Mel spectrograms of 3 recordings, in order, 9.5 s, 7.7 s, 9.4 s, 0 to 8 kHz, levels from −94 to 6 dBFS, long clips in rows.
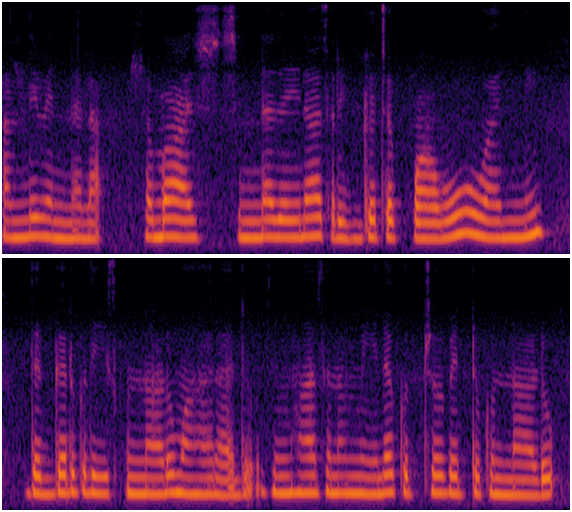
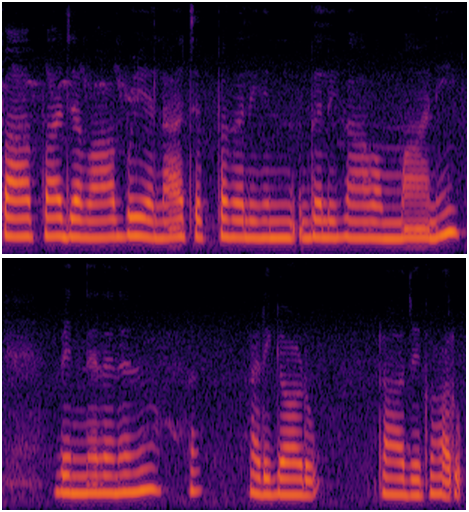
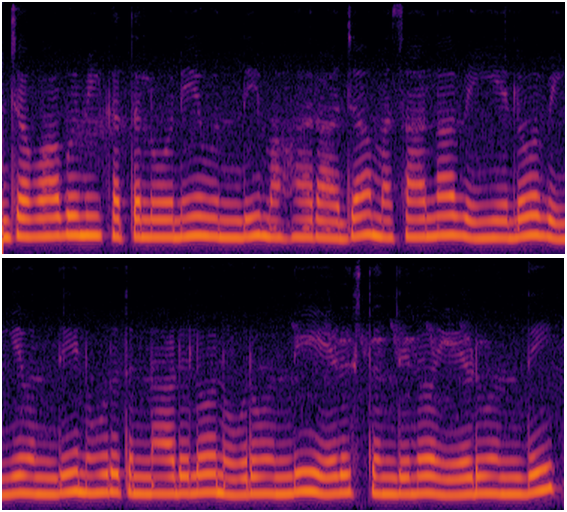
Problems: background sounds at intervals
